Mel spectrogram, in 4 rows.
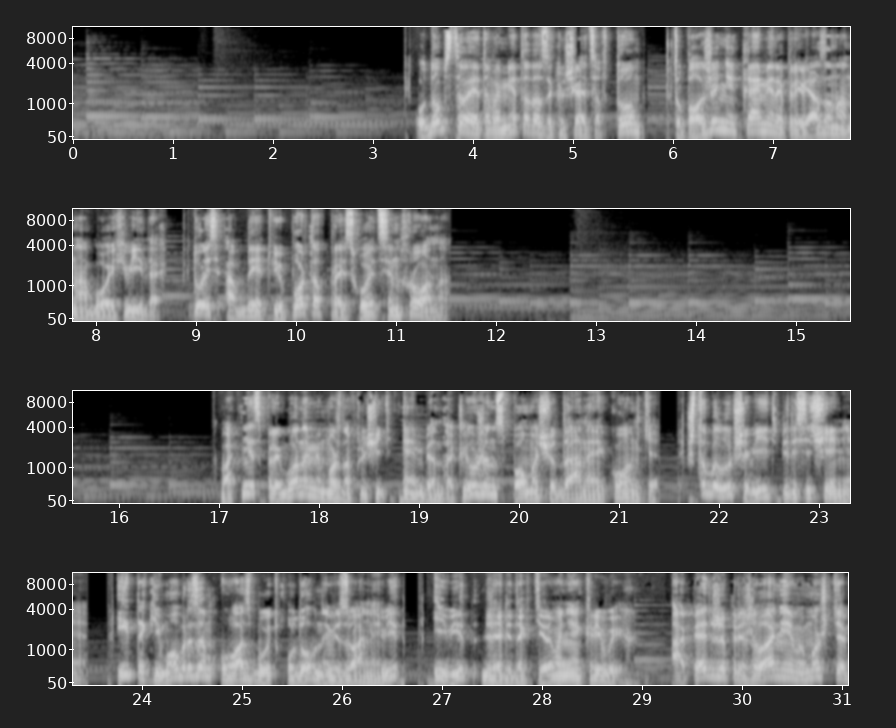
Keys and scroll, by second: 1.9 space, 24.3 Escape.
